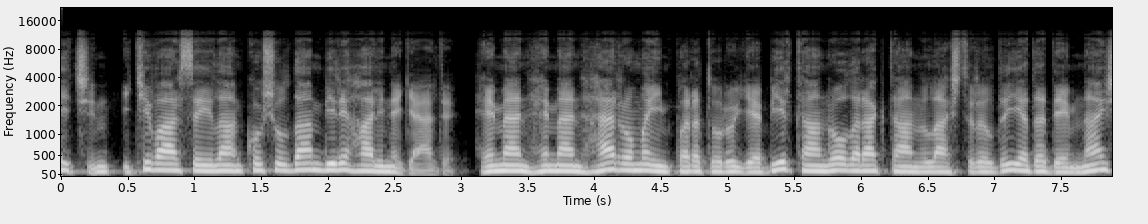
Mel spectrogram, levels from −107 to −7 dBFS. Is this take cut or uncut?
uncut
